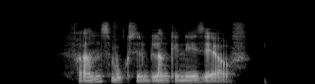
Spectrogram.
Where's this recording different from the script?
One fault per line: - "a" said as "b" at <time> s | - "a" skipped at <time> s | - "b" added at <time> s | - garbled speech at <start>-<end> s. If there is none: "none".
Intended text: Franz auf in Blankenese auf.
- "auf" said as "wuchs" at 1.1 s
